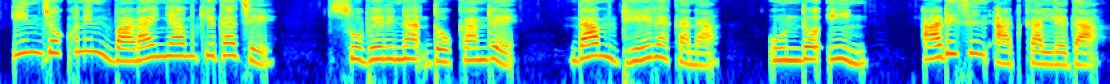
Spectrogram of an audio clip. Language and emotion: Santali, sad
